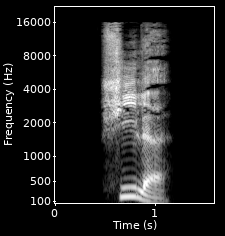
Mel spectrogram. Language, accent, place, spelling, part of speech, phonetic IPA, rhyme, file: German, Germany, Berlin, schiele, verb, [ˈʃiːlə], -iːlə, De-schiele.ogg
- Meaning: inflection of schielen: 1. first-person singular present 2. first/third-person singular subjunctive I 3. singular imperative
